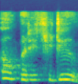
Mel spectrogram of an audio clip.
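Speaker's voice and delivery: usual speaking voice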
